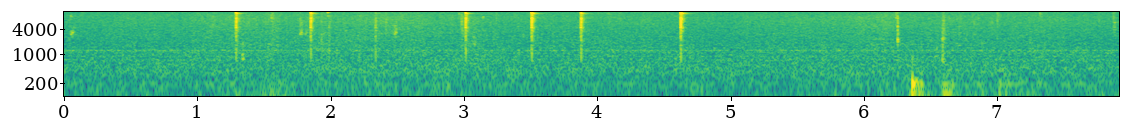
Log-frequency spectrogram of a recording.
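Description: Scattered small, sharp clicks, most of them in the first five seconds, then one dull low thump about six seconds in, over a steady low rumble.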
